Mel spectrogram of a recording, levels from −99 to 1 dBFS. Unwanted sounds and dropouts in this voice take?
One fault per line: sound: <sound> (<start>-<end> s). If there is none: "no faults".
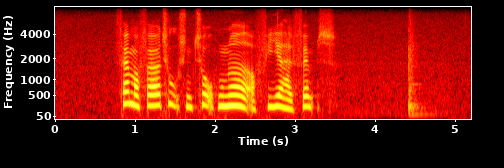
sound: thud (4.4-4.8 s)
